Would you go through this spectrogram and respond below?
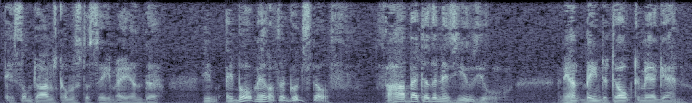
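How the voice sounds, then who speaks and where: An actor playing a nervous petty criminal informer in a radio crime drama, stammering, wheedling and eager to please, with a gravelly voice. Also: male voice, medium pitch, heavily acted. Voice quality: raspy, gravelly. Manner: stammering, hesitant, repeating himself.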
